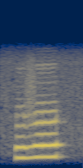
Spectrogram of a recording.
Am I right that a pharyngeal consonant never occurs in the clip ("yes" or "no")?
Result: yes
